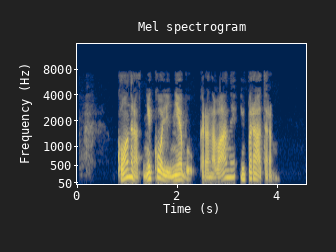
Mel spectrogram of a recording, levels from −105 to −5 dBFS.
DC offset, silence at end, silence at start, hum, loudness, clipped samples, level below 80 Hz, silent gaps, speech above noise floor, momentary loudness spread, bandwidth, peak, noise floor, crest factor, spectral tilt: under 0.1%; 0.7 s; 0.8 s; none; -17 LUFS; under 0.1%; -56 dBFS; none; 49 dB; 10 LU; 7.2 kHz; -2 dBFS; -65 dBFS; 16 dB; -8 dB/octave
